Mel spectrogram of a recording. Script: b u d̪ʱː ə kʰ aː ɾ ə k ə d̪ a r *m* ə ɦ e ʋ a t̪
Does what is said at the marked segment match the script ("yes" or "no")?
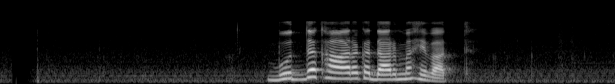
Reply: yes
